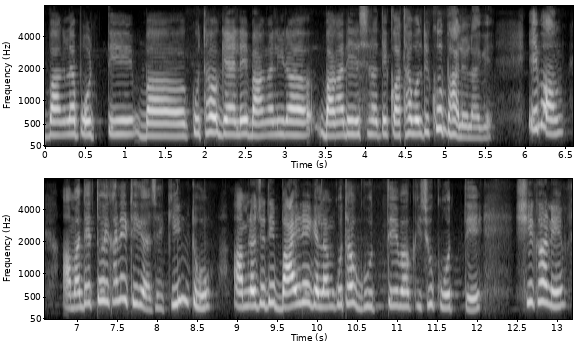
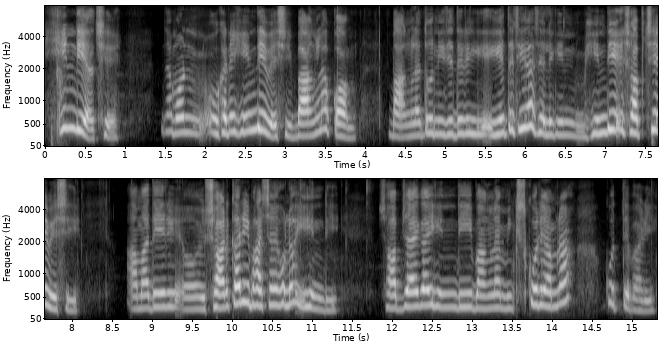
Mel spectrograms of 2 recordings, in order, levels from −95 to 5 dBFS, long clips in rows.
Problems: constant background noise, background conversations at intervals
